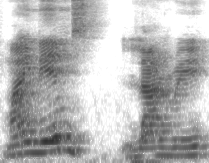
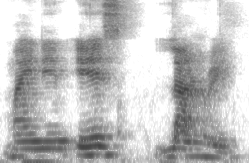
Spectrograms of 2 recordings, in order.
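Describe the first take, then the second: First: The words name and is are contracted. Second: The words name and is are said separately. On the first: The speaker sounds competent in English pronunciation. The speaker calls it right. "You should say" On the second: The speaker seems less competent in pronunciation. The speaker calls it wrong. "do not say"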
